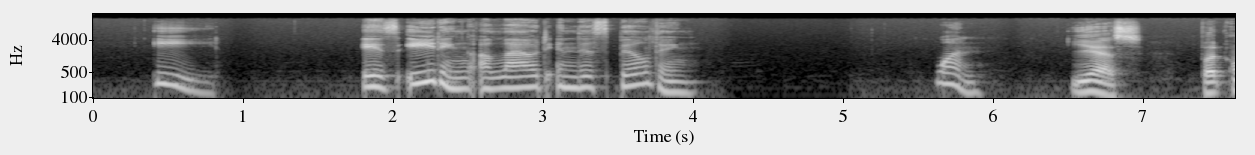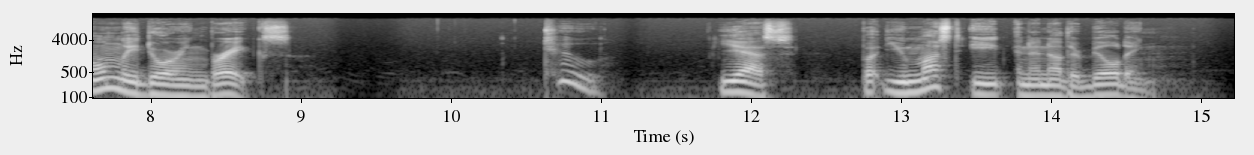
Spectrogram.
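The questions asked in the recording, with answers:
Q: Is eating allowed in this building?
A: 1: Yes, but only during breaks.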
